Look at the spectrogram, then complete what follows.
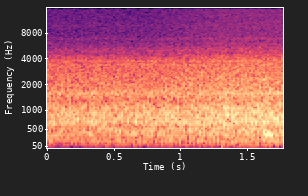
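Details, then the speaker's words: Löwenstein Medical CPAP machine for sleep apnea, used for a month, recorded near the rear filters after soft start, mask not on: steady soft airflow hiss and hum, rising slightly toward the end. "using it at night you you don't even really notice it you do it first you just hear a slight sort of worm then you forget it um it's not like big and noisy thing"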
